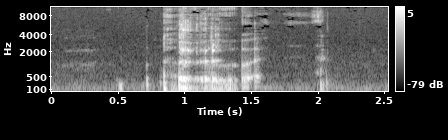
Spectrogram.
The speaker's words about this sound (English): All right, let me get a burp out.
